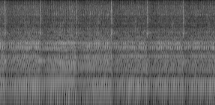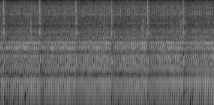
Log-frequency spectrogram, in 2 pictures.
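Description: A toy steam engine runs, chuffing and ticking in a regular rhythm.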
